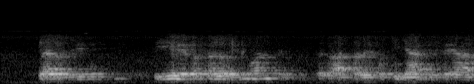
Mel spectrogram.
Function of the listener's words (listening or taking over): listening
